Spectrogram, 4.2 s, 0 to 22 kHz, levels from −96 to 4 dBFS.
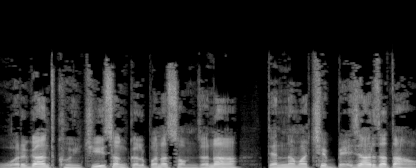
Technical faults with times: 0.58-0.60 pre-echo

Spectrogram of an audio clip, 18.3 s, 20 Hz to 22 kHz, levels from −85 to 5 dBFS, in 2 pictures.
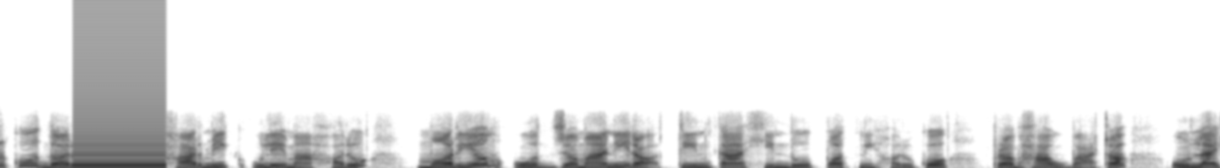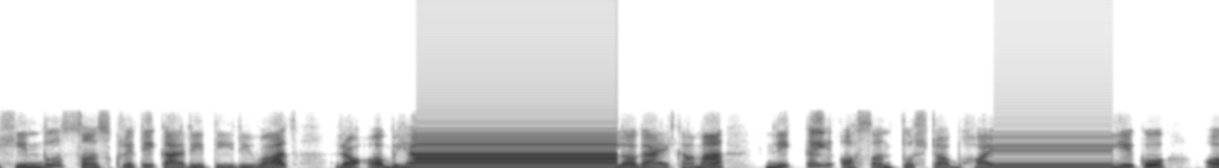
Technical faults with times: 0.55-1.24 system hang loop
12.27-13.77 system hang loop
16.60-17.49 system hang loop

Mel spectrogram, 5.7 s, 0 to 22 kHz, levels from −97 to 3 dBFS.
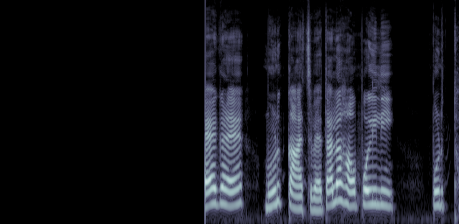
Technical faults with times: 0.00-2.56 audio dropout to silence

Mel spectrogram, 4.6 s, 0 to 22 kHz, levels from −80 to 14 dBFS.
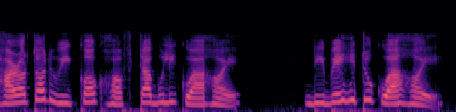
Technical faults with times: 1.99-2.05 concealed Bluetooth headset packet loss

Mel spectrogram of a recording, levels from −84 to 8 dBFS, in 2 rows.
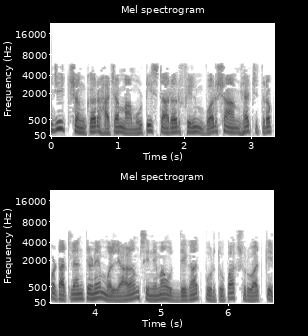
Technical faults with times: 0.00-6.69 MP3 compression

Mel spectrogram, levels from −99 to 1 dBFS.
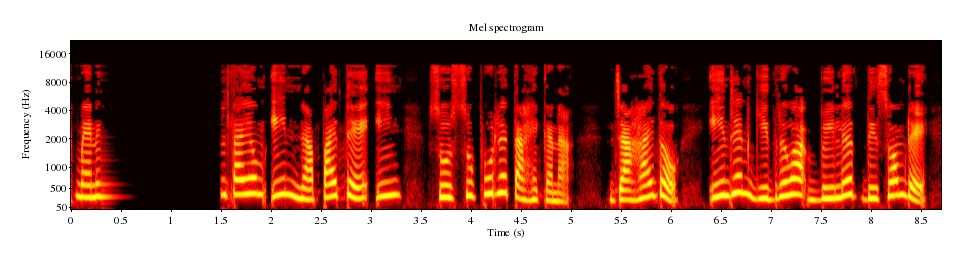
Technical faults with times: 0.31-1.53 long network dropout

